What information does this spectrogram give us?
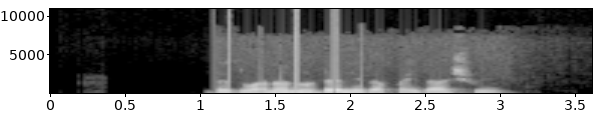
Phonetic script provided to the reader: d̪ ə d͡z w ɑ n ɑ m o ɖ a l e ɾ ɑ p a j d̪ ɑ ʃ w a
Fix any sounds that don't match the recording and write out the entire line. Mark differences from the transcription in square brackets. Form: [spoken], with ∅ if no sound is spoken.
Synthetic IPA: d̪ ə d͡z w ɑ n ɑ [n] o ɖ a l e ɾ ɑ p a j d̪ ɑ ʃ w [e]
